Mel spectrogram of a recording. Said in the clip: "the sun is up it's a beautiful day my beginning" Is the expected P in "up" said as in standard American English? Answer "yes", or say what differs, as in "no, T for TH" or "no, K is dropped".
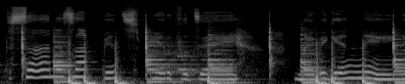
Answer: no, B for P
